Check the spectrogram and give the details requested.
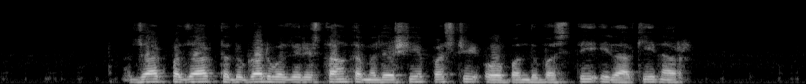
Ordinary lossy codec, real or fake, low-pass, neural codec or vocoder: AAC, 32 kbps; real; 7.2 kHz; none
